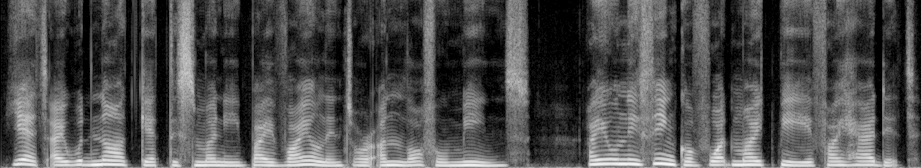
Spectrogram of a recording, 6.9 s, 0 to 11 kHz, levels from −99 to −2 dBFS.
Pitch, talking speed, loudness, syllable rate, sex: 225 Hz, 200 wpm, -15 LUFS, 4.4 syllables/s, female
